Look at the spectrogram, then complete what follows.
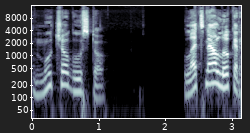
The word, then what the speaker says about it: mucho: notice the pronunciation of mucho we earlier learned that H is always silent in Spanish however when combined with C it is pronounced as CH as in church so can you try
